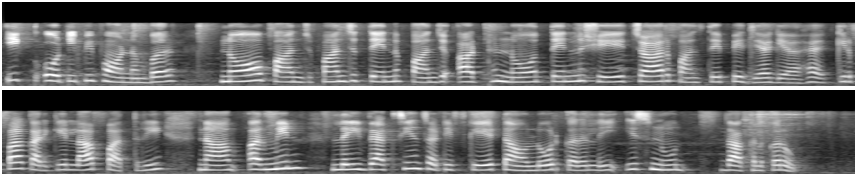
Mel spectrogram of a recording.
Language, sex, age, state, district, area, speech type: Punjabi, female, 18-30, Punjab, Amritsar, rural, read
